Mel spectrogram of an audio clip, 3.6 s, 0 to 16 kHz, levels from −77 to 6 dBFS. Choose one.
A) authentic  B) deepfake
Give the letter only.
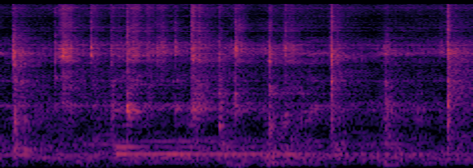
B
